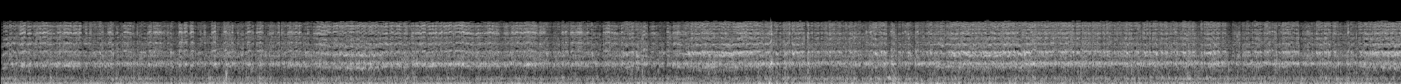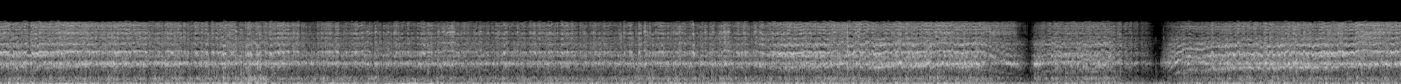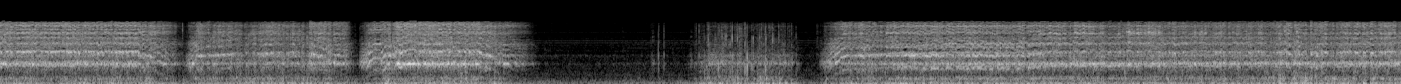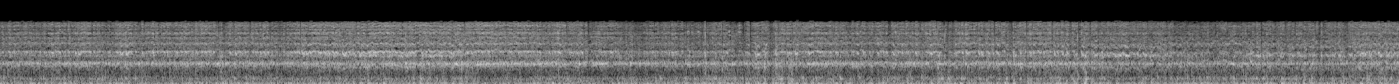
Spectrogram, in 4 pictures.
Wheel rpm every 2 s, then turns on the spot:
230, 230, 230, 230, 230, 230, 230, 230, 230, 230, 220, 170, 120, 200, 180, 160, 60, 20, 180, 230, 230, 230, 220, 230, 240, 230, 210, 200.
none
